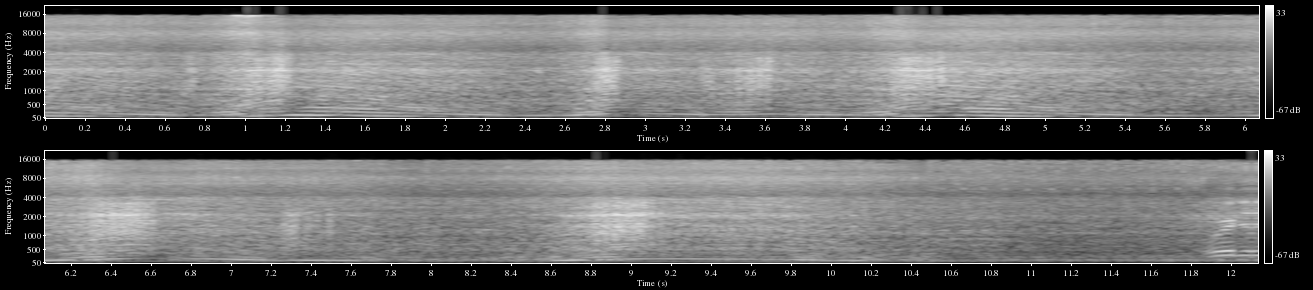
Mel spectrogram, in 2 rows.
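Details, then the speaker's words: Honda Civic EP3 petrol engine blipped repeatedly: brief metallic rattle only around 2500 rpm, then goes away; owner suspects rocker assembly, not confirmed. "it just makes the noise real quick and goes away"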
